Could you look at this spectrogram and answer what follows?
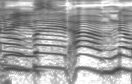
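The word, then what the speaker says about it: Dreaz: I always want to pronounce the E and the A separately for some reason, even though I've been told a million times it's Drees. Just say Drees. I'm like, so I want to say Drees. Like I want to say the A, but it's not. It's just Drees.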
